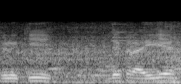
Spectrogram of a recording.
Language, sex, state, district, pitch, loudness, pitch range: Hindi, male, Uttar Pradesh, Jalaun, 145 Hz, -14 LUFS, 120-155 Hz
